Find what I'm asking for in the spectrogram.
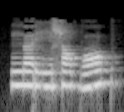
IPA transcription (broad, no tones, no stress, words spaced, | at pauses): ŋɜɾi ɬɒbɔb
